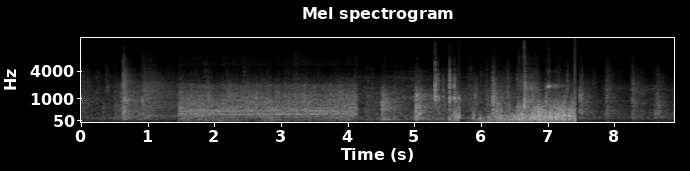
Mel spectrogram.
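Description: Running footsteps and thuds on a hard hallway floor, with sharp clicks and a short sneaker squeak near the end. A steady rush of background noise cuts in and out abruptly.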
